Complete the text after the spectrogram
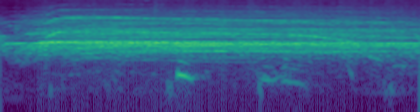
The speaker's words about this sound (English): Please cheer.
